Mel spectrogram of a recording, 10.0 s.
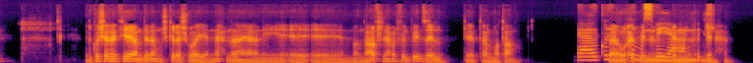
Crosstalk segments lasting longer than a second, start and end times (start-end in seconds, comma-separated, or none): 8.1-9.5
